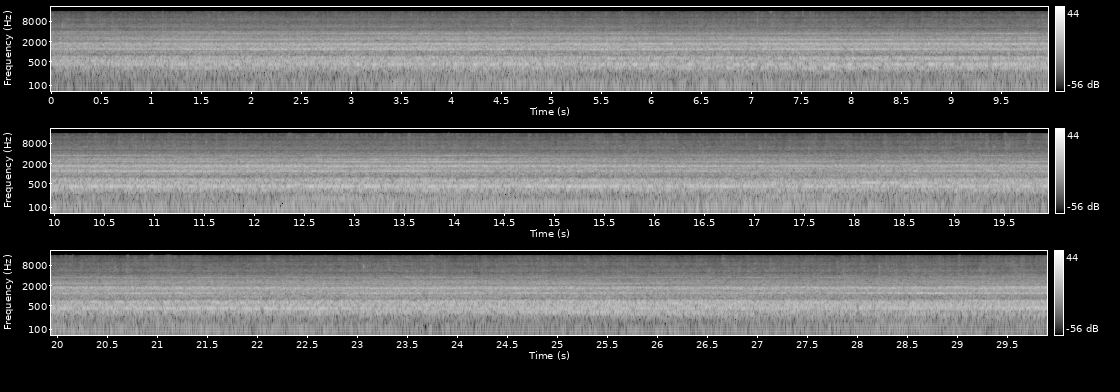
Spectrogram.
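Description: Large-scale model BNSF diesel locomotive running steadily with a freight train, giving a continuous engine-like drone with a low rumble that swells a little in the middle.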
